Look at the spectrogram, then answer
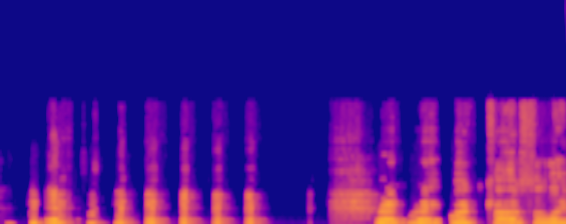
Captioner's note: laughs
